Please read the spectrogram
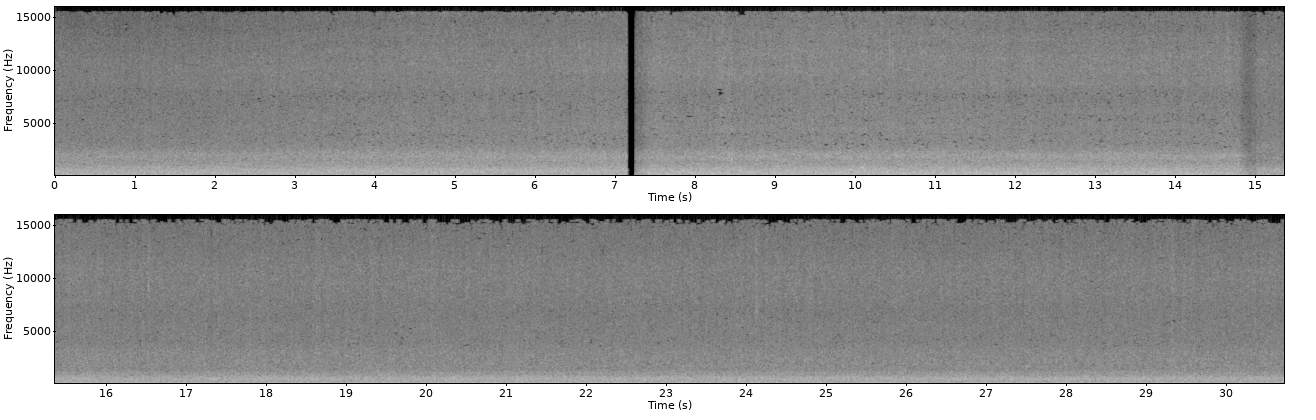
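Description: Steady rush of a rocky river's rapids and small falls, an even roar of water, with a momentary dropout about seven seconds in.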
